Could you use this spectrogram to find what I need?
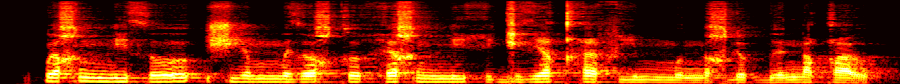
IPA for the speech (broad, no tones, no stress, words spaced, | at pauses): k͡pʊχnːi θo | ʃiə̯mːəðoχko həχ nːihiɡiði qʰifimːo ŋʊχɗoɡ͡bəŋo qo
